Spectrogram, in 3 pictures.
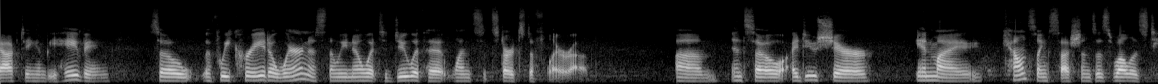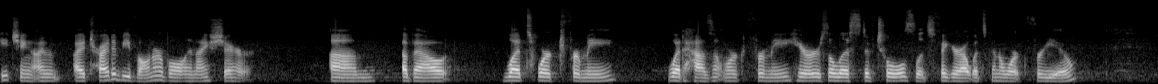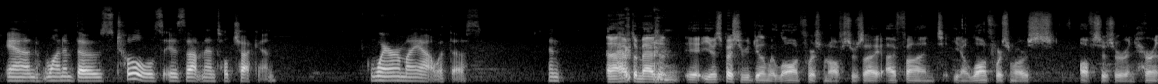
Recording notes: A Psychologist from Southern California's Premier First Responder Psychological Services , at the 2023 NEP "We Need to Talk" mental and behavioral health conference in Las Vegas.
